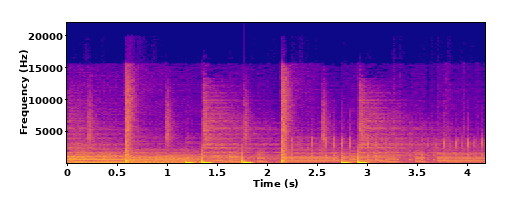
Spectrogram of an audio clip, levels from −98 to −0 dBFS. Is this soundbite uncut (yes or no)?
yes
